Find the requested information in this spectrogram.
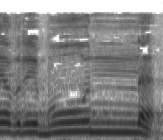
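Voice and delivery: slow demo. Shown as a demonstration. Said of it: "احذف النون الأولى".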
